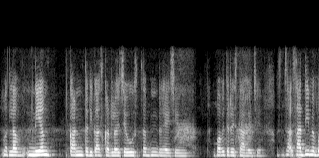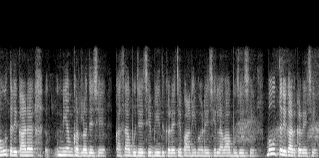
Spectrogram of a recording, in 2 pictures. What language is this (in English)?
Maithili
